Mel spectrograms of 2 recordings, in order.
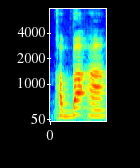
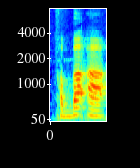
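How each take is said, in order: The two takes are said the same way.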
